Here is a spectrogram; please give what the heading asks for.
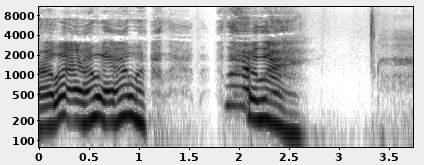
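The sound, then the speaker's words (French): Two long, drawn-out voiced yawns from a tired man who has only just arrived at work. Each yawn wavers in pitch, and the second slides downward before fading. Quiet breathy gaps fall between them. “il est déjà en train de bâiller, il vient à peine d'arriver.”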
